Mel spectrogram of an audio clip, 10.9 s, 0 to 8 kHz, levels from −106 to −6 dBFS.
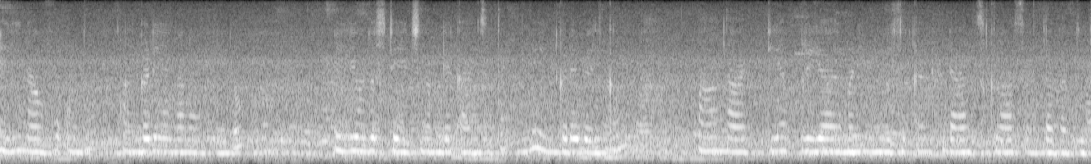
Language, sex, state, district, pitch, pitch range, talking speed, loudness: Kannada, female, Karnataka, Mysore, 230 Hz, 220-235 Hz, 60 wpm, -14 LUFS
